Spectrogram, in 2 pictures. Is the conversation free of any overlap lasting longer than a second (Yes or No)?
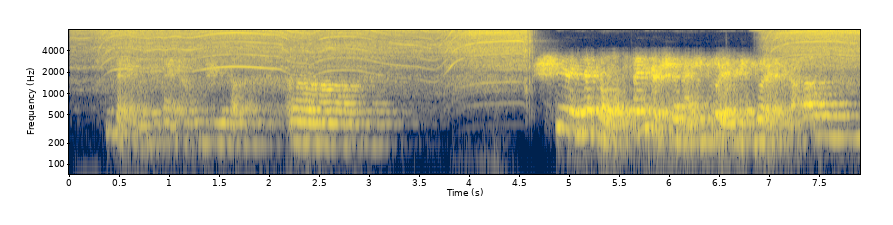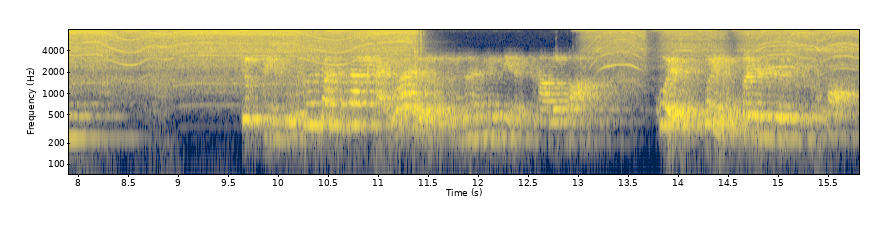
Yes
